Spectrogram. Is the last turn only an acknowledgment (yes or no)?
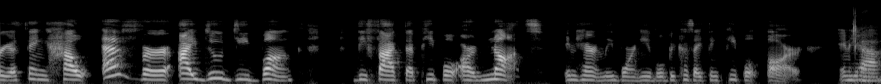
no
